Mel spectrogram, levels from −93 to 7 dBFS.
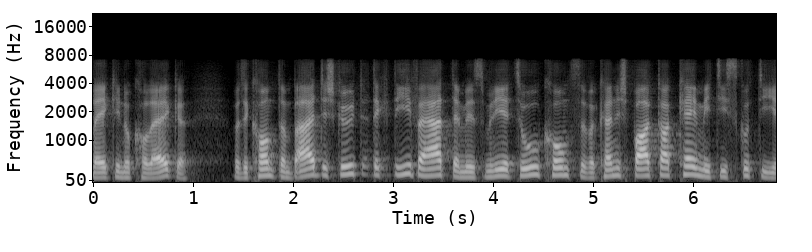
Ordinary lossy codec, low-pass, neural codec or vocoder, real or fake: MP3, 96 kbps; 7.2 kHz; codec, 16 kHz, 0.2 kbps, FocalCodec; fake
